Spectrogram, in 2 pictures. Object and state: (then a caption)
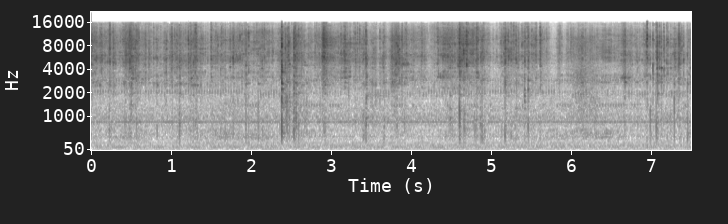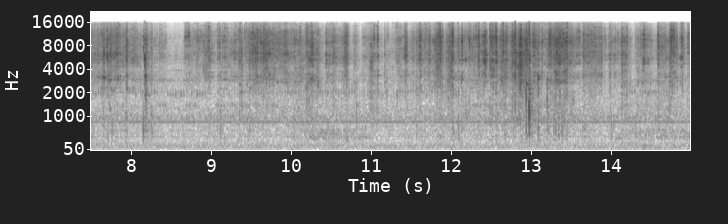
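Polystyrene foam packing peanuts. A handful of light white expanded polystyrene packing peanuts is held in cupped palms, rubbed and shaken together, then dropped onto a bamboo board. A dense, bright, squeaky crackle and rustle of foam rubbing on foam runs throughout, with quick dry clicks and a few sharper snaps standing out. There is almost no low end.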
